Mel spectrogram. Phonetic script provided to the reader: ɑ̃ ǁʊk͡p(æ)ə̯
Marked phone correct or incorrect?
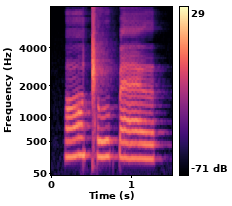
correct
